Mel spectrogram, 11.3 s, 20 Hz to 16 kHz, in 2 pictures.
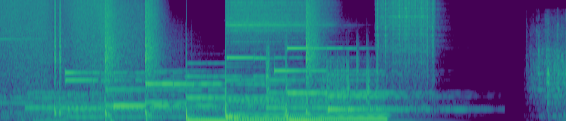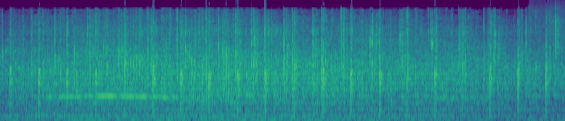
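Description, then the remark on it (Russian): A short musical phrase of sustained tones fades out, and after a brief pause comes steady, dense applause from people clapping on balconies during the global COVID-19 lockdown, from the Sounds from the Global COVID Lockdown project, a continuous crackling patter that holds for about six seconds. “И вот аплодисменты, которые вы только что слышали, я взял из нового проекта Sounds from the Global COVID Lockdown.”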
